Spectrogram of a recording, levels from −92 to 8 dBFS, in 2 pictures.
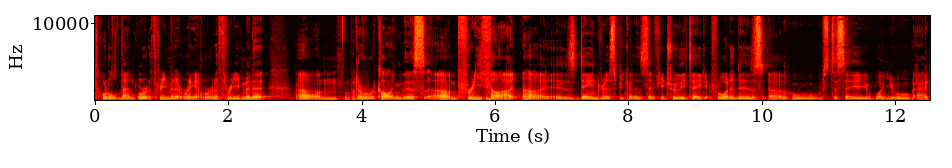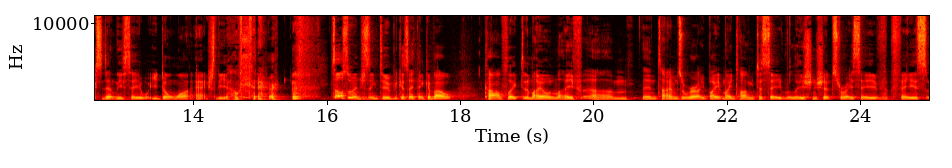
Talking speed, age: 180 wpm, 20-39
